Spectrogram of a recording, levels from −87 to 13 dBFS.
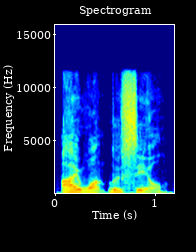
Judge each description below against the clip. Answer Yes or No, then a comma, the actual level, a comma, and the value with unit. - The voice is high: No, medium, 180 Hz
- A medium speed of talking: Yes, average, 150 wpm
